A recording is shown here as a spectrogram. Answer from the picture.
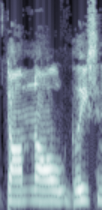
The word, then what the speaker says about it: Domhnall Gleeson: Also, don't forget, is it Domhnall or Domhnall Gleeson, the guy from About Time and... – Mm-hmm. Domhnall Gleeson.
